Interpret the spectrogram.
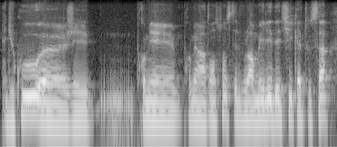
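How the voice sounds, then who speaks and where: A man, a musician in a band, talks in a relaxed, conversational way as he answers interview questions. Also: lowish voice, a little fast, muffled recording. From Turkish family background.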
